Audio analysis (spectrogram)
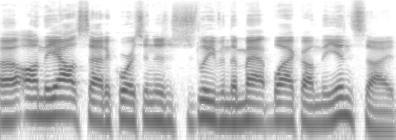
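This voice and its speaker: The sound is dry with no echo as a man speaks with lively intonation over a quiet background. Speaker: RC hobby channel host. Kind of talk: casual tutorial vlog. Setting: paint booth in workshop. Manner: loud, near shouting. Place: workshop. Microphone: camera far.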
